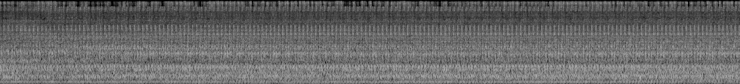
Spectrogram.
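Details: BMW F10 with N20 engine at idle after timing chain replacement: busy metallic clatter about four times a second over the engine note, timing chain noise persisting; cause unconfirmed.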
